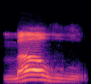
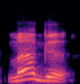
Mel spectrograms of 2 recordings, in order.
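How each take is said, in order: First: The final consonant keeps a soft continuous friction. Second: The final consonant is bounced with a release. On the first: The speaker calls it right. "Bagaimana Ustaz?" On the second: The speaker calls it wrong. "terlalu tinggi, dia menjadi qalqalah, itu salah"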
